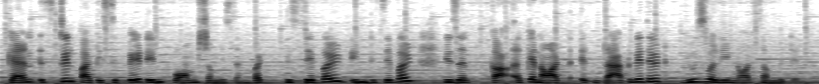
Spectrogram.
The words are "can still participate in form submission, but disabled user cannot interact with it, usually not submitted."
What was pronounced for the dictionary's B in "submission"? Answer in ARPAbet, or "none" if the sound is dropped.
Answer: none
